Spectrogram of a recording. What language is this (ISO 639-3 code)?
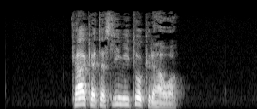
ckb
